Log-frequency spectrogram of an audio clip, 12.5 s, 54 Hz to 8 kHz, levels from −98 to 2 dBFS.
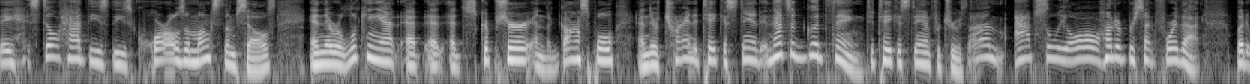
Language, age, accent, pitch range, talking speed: English, 50-69, American, 150-230 Hz, 210 wpm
